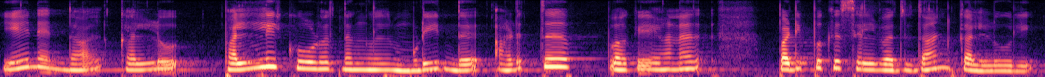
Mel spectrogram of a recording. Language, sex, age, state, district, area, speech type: Tamil, female, 30-45, Tamil Nadu, Tiruppur, urban, spontaneous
